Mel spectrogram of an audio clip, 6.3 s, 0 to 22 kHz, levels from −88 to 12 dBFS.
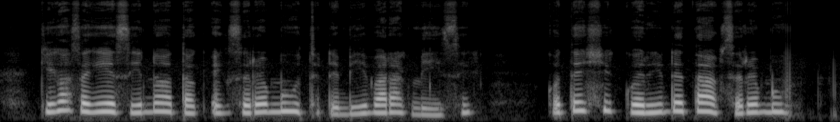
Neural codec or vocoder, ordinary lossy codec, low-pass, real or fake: none; none; none; real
